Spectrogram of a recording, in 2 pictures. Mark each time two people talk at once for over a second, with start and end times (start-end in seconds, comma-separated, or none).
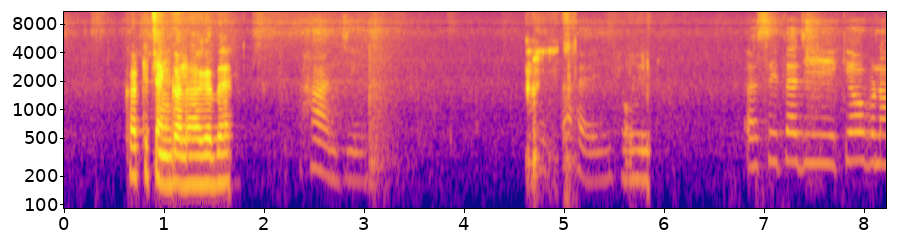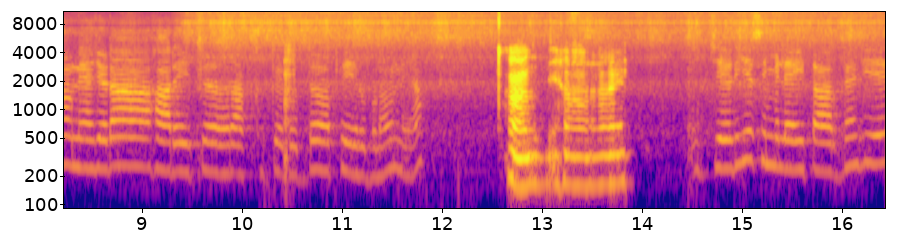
none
